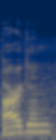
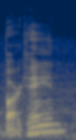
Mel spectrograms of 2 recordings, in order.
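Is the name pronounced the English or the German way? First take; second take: English; German. First: The name is pronounced the English way. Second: The name is pronounced the German way.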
